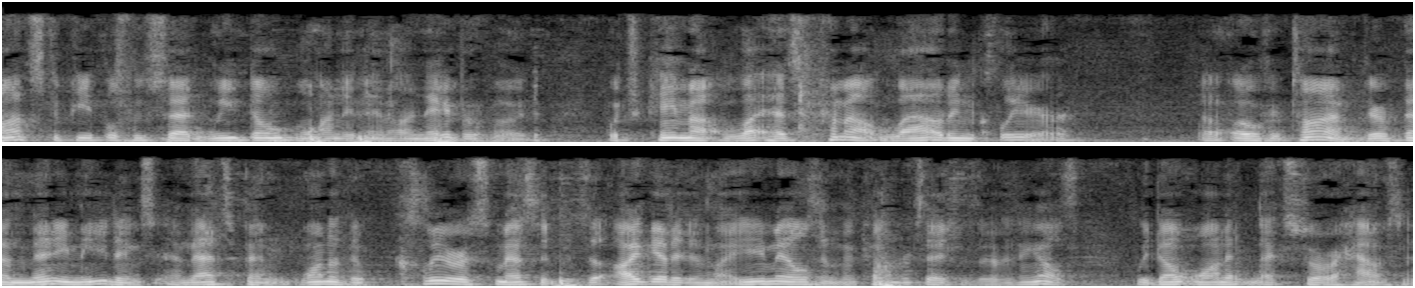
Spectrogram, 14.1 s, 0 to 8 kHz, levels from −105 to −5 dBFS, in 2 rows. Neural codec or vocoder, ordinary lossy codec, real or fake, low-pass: codec, 44.1 kHz, 3.4 kbps, Pupu-Codec; MP3, 48 kbps; fake; 7.2 kHz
